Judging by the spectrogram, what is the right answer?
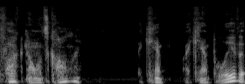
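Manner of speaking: hushed, very quiet, desperate muttering. Speaker imagines Peters's reaction, imitating Peters sounding desperate. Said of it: "you can hear that in his voice".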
